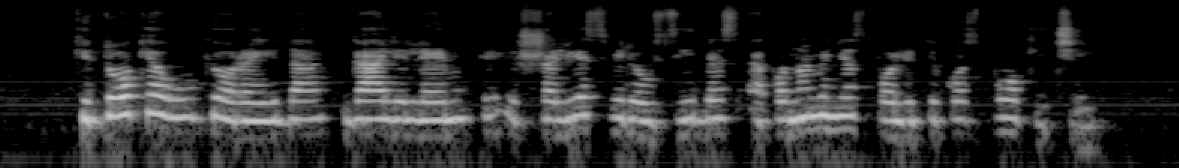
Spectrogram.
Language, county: Lithuanian, Šiauliai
